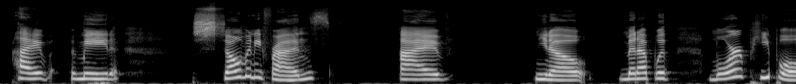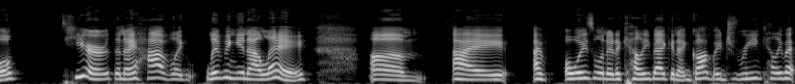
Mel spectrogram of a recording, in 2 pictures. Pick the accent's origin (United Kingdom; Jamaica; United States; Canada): Canada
